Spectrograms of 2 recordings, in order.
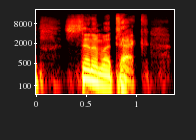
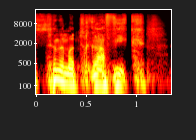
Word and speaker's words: Cinematheque: I pronounced it totally wrong. It's the American Cinematheque, not Cinematographique. I did not need to go quite as French with that.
